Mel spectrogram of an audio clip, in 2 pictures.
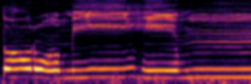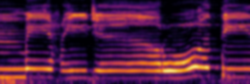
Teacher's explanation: میم ساکن کے بعد با آ رہا ہے تو غنہ کے ساتھ اخفاء ہوگا یعنی اخفاء شفوی ہوگا. با متحرک ہے, میم متحرک ہے, حمزہ ساکنہ میں ایک جھٹکا سا ہوتا ہے.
